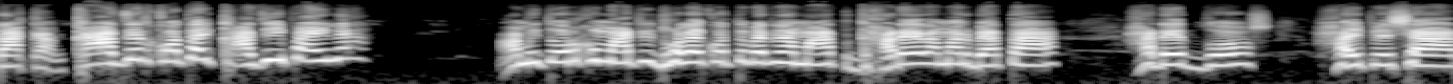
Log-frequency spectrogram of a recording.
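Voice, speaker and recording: Raised and projected, a woman's extremely high voice shows ordinary pitch variation, with a dry, close sound and no echo. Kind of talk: street interview.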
